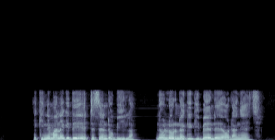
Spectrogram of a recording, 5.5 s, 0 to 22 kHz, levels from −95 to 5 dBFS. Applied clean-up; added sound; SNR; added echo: neural mask model DeepFilterNet 3.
